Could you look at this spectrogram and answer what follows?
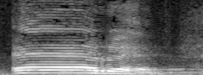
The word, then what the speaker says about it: Erev: Erev. Okay, remember the accent is on the first syllable, all right? This is Erev.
